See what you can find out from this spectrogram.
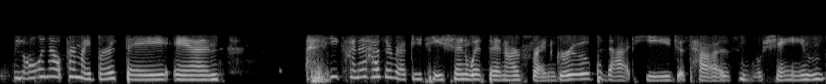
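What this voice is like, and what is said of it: Shaky, nervous voice. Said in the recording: “my voice is kind of shaking. I'm a little no, nervous.”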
